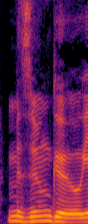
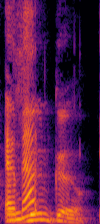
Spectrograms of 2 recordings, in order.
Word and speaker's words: Mzungu: Mzungu, yeah. – Mzungu.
